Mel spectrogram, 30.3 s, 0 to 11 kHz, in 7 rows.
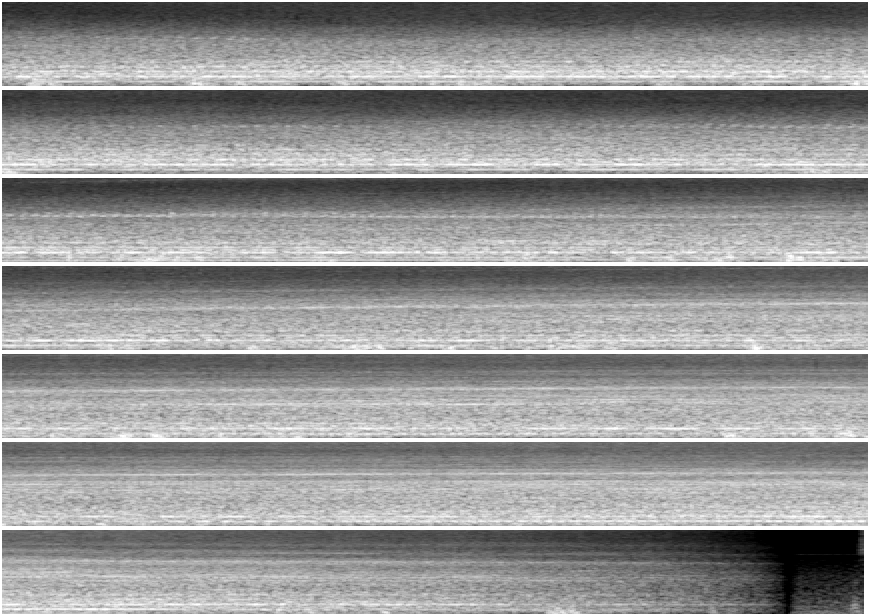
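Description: Ford Fiesta ST's turbocharged 1.6-litre four-cylinder, on its stock tune, making a full-throttle pull on a chassis dyno over a steady loud hum. Its whine climbs slowly in pitch from about a third of the way in, then the sound fades out near the end.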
